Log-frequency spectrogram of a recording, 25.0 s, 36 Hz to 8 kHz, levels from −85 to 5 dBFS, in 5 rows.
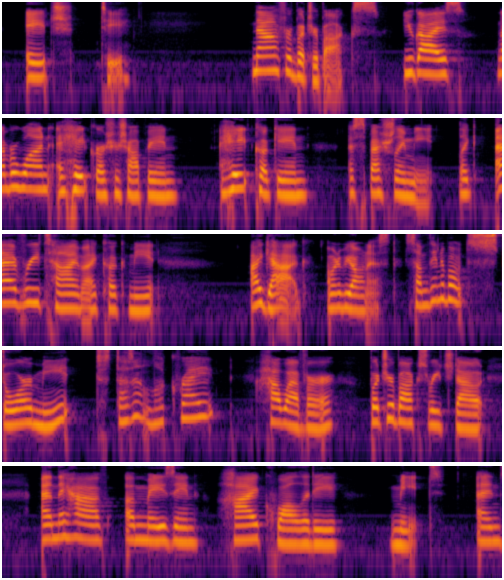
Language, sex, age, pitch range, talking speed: English, female, 10-29, 190-235 Hz, 125 wpm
